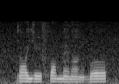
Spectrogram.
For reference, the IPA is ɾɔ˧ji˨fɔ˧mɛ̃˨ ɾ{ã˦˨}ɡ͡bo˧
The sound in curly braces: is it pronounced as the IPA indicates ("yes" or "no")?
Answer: no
